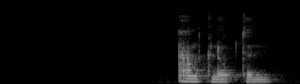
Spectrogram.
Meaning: inflection of aanknopen: 1. plural dependent-clause past indicative 2. plural dependent-clause past subjunctive
- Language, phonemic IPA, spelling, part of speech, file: Dutch, /ˈaŋknoptə(n)/, aanknoopten, verb, Nl-aanknoopten.ogg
